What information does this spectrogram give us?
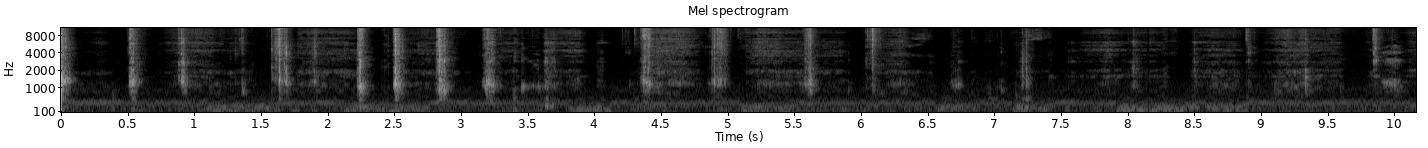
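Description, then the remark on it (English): Crunchy pizza crust being chewed: a series of sharp, crackly snaps at an irregular pace over a soft, muffled chewing rumble, with no talking. “Hear how it sounds? Crust. Crunchy crust.”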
